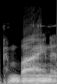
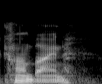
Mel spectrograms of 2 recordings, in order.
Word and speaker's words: combine: As we're getting ready for the combine, and as I like to point out in football, you always put the emphasis on the wrong syllable. It's not offense, defense, and combine. It's offense, defense, combine.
